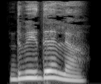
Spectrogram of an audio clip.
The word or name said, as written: ದ್ವಿದಲ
